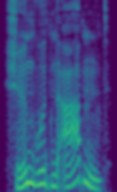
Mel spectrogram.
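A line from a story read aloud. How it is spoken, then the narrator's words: Little watchman calling. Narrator (German): rief der kleine Nachtwächter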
